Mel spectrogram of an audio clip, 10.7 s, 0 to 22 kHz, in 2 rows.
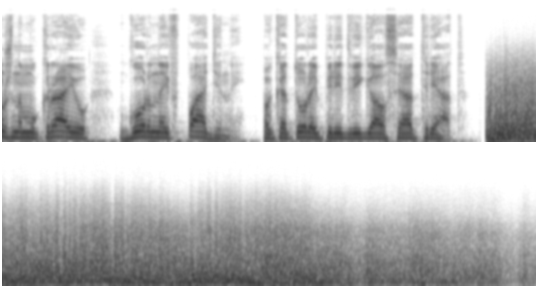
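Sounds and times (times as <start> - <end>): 
speech: 0.0 - 4.6
double explosion echoing among mountains: 4.8 - 10.6.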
